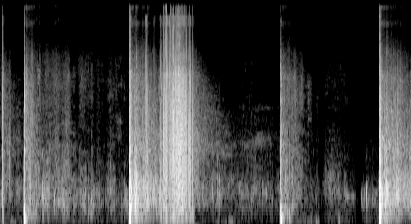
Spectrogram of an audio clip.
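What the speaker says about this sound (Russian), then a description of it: "как красиво стреляет салют ваш" Outdoor New Year fireworks salute: four sharp, loud bursts spaced a second or two apart, one followed by a crackling sparkle trail, with faint voices between the shots.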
